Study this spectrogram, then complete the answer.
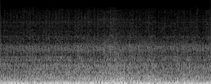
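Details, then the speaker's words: New Yamaha FZ-S Hybrid 150cc during a mileage test on half a litre of fuel, near 24.4 km: low engine thrum surging and faltering, jerking as the fuel runs out just before the engine stops. Fuel starvation stumble. "So మళ్ళీ జట్కా ఇస్తుంది."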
